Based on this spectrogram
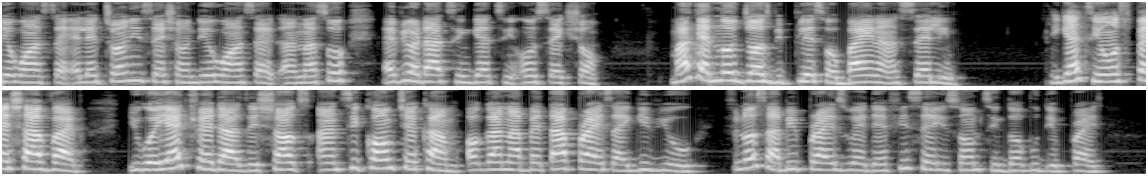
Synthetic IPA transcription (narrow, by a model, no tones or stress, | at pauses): ewãnsaɪdɛlɛk̚tɹɔniksɛkʃɔ̃ndewãnsaɪdãnːasoɛvɹiɔdatĩŋɡɛtĩʔõnsɛkʃɔ̃n | makɛtnod͡ʒɔs̬biplestfɔbaɪĩnãnsɛlĩn | hiɡɛtĩõnspɛʃalvaɪb | juɡojɛtɹɛdazdeʃaʊtsãnsikɔ̃mt͡ʃɛkãmɔɡanabɛtapɹaɪsaɪɡivju | ifjunosabipɹaɪs̬wɛdɛ̃nfisɛljusɔ̃mtĩŋdɔbuldepɹaɪs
